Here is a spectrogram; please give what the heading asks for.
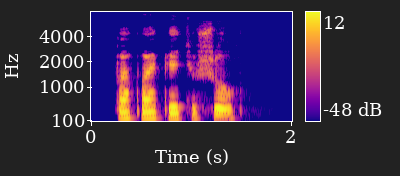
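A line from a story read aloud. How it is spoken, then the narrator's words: Muffled, hollow voice. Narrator (Russian): глухо произнесла Наташа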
